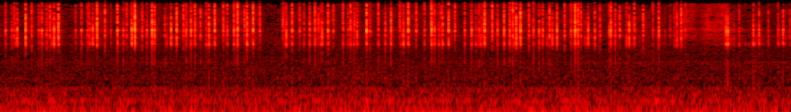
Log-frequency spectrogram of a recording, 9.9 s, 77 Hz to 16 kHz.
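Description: A small, hollow, painted wooden matryoshka nesting doll is held close to the mic and tapped and scratched with long nails. Dense, rapid, bright clicks and scrapes ring around 3.7 kHz over a steady low rumble, each tap dying away almost instantly.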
